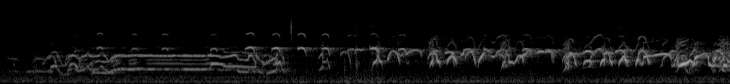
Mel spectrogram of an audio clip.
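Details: Coyotes calling as a band at night near a house. Long, steady drawn-out howls from several animals rise into a chaotic chorus of warbling yips and barks that grows louder and denser toward the end.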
